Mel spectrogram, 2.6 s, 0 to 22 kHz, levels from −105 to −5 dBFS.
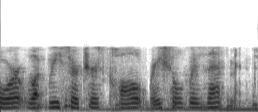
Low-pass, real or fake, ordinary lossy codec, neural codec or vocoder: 7.2 kHz; fake; AAC, 16 kbps; codec, 16 kHz, 16 kbps, FreqCodec, smaller model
